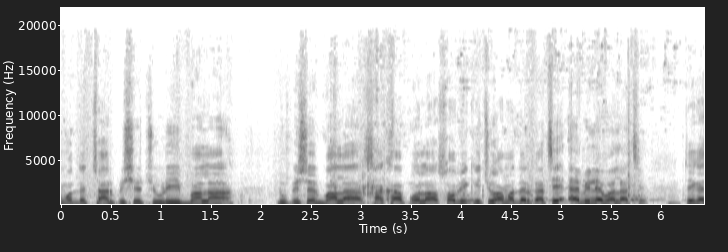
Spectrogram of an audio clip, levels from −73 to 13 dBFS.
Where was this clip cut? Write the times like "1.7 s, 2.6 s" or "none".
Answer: none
